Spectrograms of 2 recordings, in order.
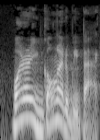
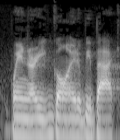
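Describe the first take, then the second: First: The voice moves up and down with lively pitch. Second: The voice stays flat with little pitch movement. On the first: The speaker calls it right. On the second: The speaker calls it wrong.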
